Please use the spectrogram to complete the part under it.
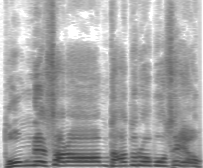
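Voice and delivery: high, loud call from the rooftop; calling out to the village. Retold or imitated. Mother on the rooftop calling to all the neighbours, loud and high. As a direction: cry out so the whole village hears. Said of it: "온 동네에 소리가 들리는 거예요".

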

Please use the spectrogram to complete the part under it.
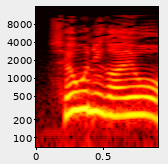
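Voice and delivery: hesitant teacher. Retold or imitated. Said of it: "하면서 말 안 하는 거예요".

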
